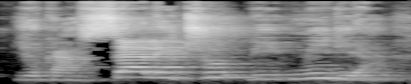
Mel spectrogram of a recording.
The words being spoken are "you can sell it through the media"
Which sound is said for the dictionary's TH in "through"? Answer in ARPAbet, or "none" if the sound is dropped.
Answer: T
